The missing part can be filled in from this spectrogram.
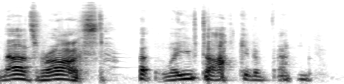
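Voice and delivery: play-acted, loud, high-pitched shouting. Showing how they yell at the screen themselves: imitating own yelling at the screen. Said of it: "you yelling at the screen".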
